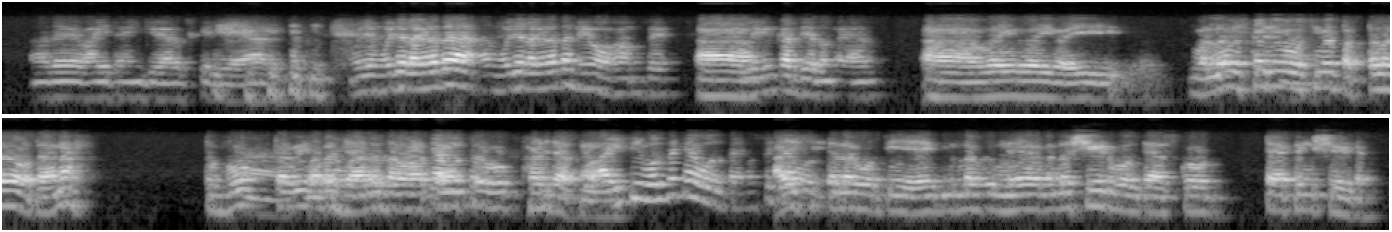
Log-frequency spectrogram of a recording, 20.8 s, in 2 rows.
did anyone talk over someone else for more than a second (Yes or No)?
Yes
